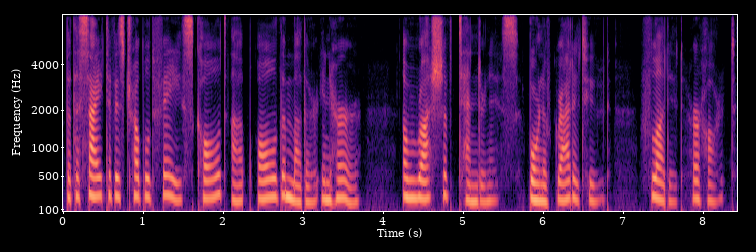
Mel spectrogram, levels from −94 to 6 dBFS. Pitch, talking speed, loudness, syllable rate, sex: 210 Hz, 170 wpm, -20 LUFS, 4.6 syllables/s, female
